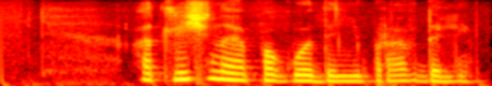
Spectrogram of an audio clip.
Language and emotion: Russian, neutral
